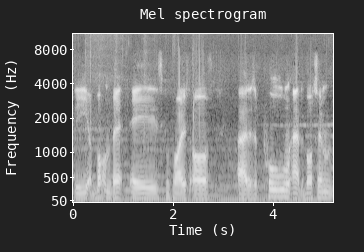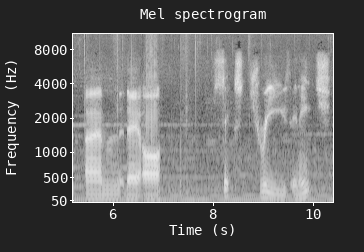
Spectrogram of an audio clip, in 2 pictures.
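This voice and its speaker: A man with a very low voice gives hesitant, halting descriptions during a co-op game. He sounds unsure as he goes, signing off like a radio operator. The sound is a little dull, with faint game music behind him. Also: darkish tone. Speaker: let's play gamer. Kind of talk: co-op game commentary, radio-style relaying of clues.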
